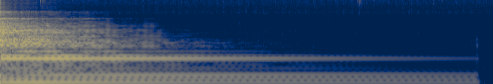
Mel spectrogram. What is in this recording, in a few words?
Rick F, Rickenbacker Bass; Airwindows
